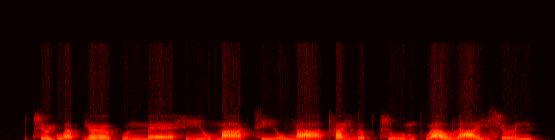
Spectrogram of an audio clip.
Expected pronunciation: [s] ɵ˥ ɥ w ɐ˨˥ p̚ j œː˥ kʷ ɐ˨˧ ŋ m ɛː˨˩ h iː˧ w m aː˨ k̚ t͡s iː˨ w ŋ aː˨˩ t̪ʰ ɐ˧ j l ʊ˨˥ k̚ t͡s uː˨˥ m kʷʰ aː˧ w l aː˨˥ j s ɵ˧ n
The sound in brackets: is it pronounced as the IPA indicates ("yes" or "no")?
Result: no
